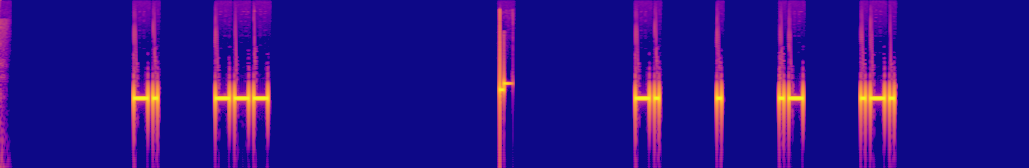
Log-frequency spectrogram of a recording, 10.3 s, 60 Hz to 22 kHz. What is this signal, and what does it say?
Morse code, heard as a keyed tone, about 25 wpm, spaced as for 12 wpm, 700 Hz. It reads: NO NEAR
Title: 4x Character Spacing - Top 300 Words - 25wpm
